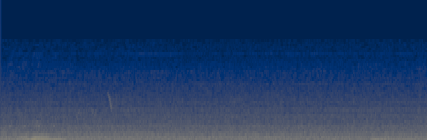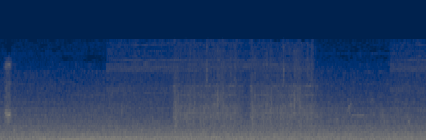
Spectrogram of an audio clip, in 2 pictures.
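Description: A mower attachment whirs through grass.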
